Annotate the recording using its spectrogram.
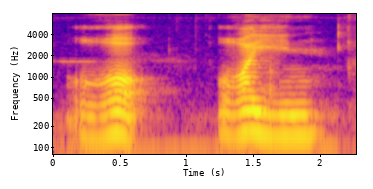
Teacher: غين. We raise the deepest part of tongue in pronouncing غين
